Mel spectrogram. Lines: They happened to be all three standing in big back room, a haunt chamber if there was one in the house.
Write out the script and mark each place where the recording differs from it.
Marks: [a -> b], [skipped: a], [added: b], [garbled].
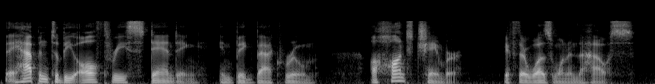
They happened to be all three standing in big back room, a haunt chamber if there was one in the house.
